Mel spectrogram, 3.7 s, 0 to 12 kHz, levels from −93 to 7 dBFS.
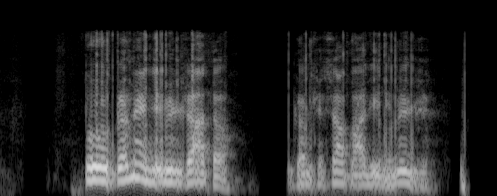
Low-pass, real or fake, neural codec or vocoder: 7.2 kHz; fake; codec, 16 kHz, 4 kbps, FunCodec, trained on Chinese and English, 50 frames a second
